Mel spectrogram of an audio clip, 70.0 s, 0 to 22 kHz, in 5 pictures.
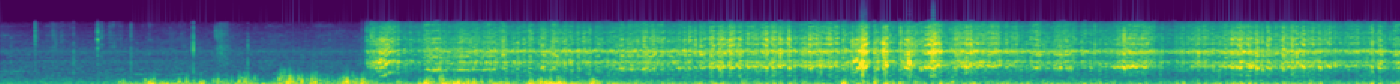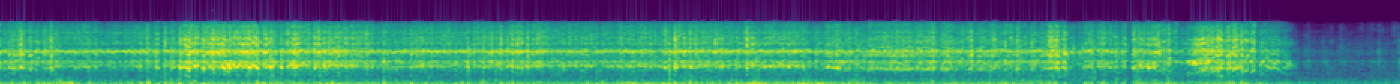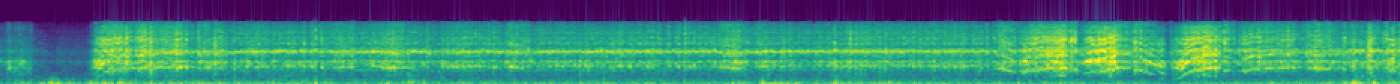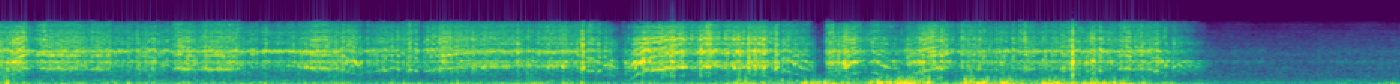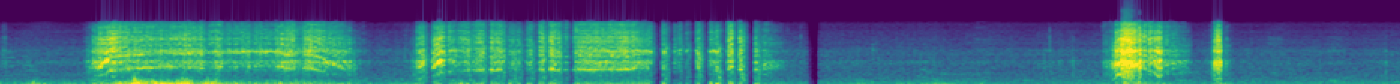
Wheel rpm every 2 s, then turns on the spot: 10, 0, 150, 220, 230, 230, 220, 220, 230, 230, 230, 220, 200, 80, 100, 220, 230, 230, 230, 140, 180, 220, 210, 170, 140, 130, 170, 10, 60, 150, 160, 30, 20, 30, 0.
none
